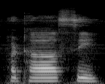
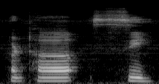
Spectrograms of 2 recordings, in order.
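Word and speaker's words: اٹھاسی: 88, athasi, hard sound, athasi.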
